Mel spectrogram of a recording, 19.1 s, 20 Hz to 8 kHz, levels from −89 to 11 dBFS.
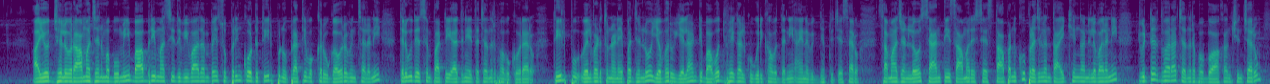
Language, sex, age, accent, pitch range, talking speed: Telugu, male, 30-49, native, 120-140 Hz, 115 wpm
